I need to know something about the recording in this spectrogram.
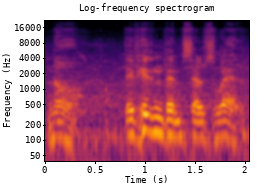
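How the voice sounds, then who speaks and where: A man's voice: mid-range voice, unhurried, background noise, close to an everyday voice. An actor playing a dignified, courteous Florentine nobleman with an Italian accent in a game cutscene. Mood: grave. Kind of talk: dramatic game cutscene acting.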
